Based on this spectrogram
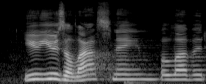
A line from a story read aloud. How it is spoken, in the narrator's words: he asked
